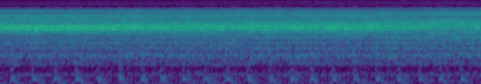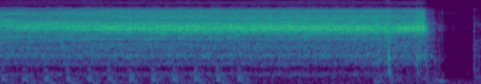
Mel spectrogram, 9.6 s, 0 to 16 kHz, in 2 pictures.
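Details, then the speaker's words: Jura Z6 after replacing the worn milk foam nozzle, milk foam function set to 14 seconds: steady airy hiss over an even, rapid pump pulse, then a clean cut-off, giving perfect thick foam instead of sputtering. "And look at that. That's a perfect foamy milk. And all we've done is replace the milk foam nozzle."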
